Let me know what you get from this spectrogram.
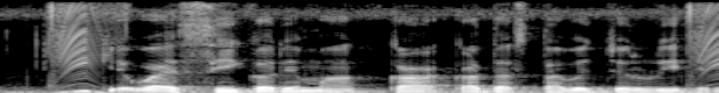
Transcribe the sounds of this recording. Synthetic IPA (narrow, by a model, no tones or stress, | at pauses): kḛʋɛːsikəɾemãaka̰d̪ɐst̪aːʋɪt̪d͡ʒɐɾuːɾiɦɛ̰ː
